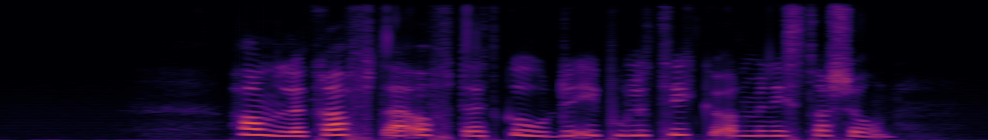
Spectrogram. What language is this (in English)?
Norwegian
